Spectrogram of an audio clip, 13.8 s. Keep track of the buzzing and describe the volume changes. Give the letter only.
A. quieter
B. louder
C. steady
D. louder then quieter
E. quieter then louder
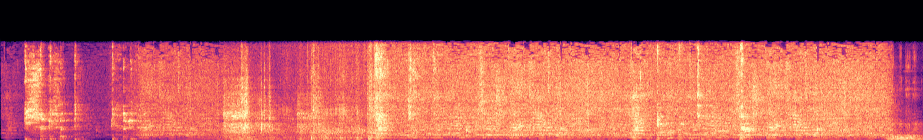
B.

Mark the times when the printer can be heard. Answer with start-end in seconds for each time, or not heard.
3.0-5.3.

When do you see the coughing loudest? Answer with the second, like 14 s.
11 s.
